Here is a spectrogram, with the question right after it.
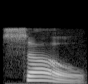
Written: sew

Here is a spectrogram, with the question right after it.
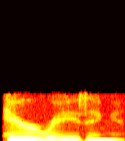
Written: hair-raising

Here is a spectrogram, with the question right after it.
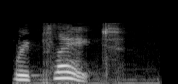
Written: replate

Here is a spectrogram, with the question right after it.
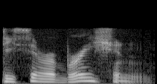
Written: decerebration

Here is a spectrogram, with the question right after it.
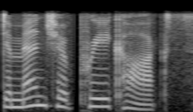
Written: dementia praecox

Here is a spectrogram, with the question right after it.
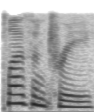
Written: pleasantry

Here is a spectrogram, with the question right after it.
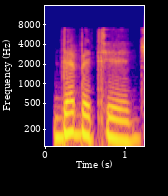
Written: debitage

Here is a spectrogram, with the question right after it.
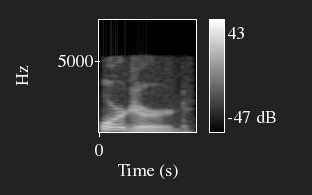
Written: ordered

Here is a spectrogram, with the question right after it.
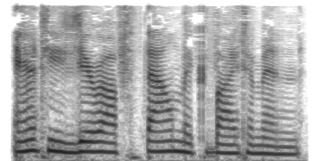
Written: antixerophthalmic vitamin

